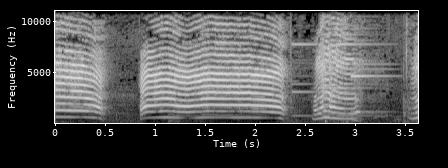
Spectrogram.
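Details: Young goat undergoing castration gives repeated loud, harsh bleats: a short cry, then a long drawn-out one over a second, then wavering, quavering cries. A person's voice is briefly audible alongside.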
